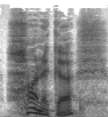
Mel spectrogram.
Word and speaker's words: Hanukkah: Those are Jewish people, Jewish friends of mine who celebrate Hanukkah, aunque tenga una CH, se pronuncia Hanukkah, which is an eight day celebration.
